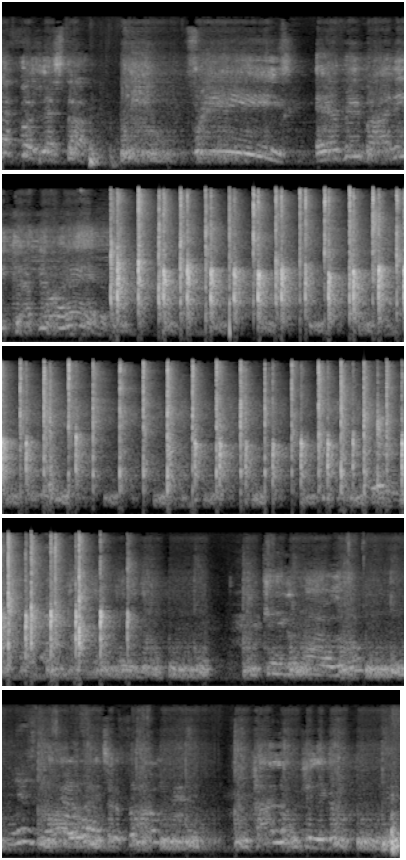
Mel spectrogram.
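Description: Rapid hand clapping, about five claps a second, starting about five seconds in and stopping some eight seconds later, over dance music.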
